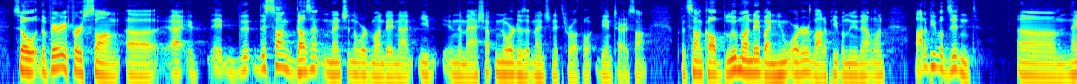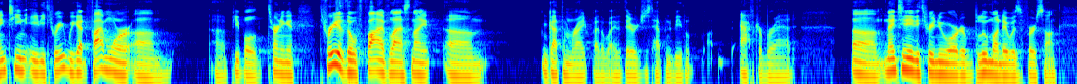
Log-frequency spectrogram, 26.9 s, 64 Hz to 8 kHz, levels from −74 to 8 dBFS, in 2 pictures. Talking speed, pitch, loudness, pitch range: 215 wpm, 115 Hz, -17 LUFS, 105-130 Hz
